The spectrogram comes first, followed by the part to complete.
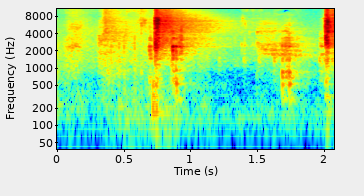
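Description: A few light clicks and one sharper knock, a little under a second in, from small objects being handled on a boat deck.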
